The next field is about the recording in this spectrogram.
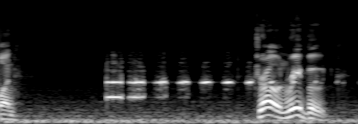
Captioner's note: phone chimes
